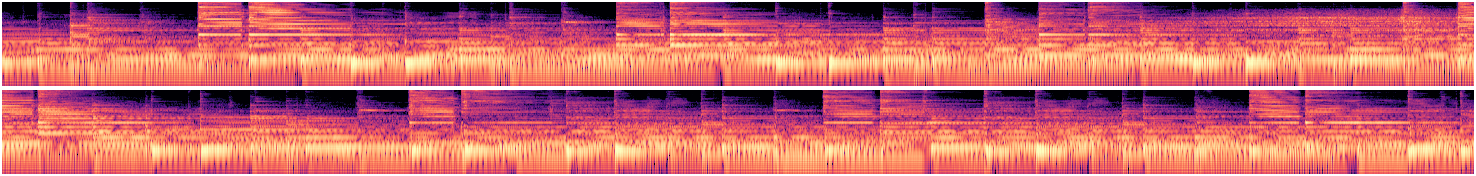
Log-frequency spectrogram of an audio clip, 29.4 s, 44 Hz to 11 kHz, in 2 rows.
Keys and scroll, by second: 7.9 Escape, 8.0 Escape, 18.1 Escape, 19.1 ctrl+a.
